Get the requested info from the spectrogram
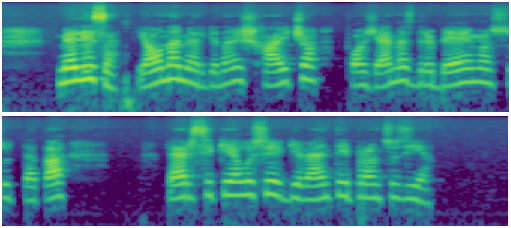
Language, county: Lithuanian, Klaipėda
